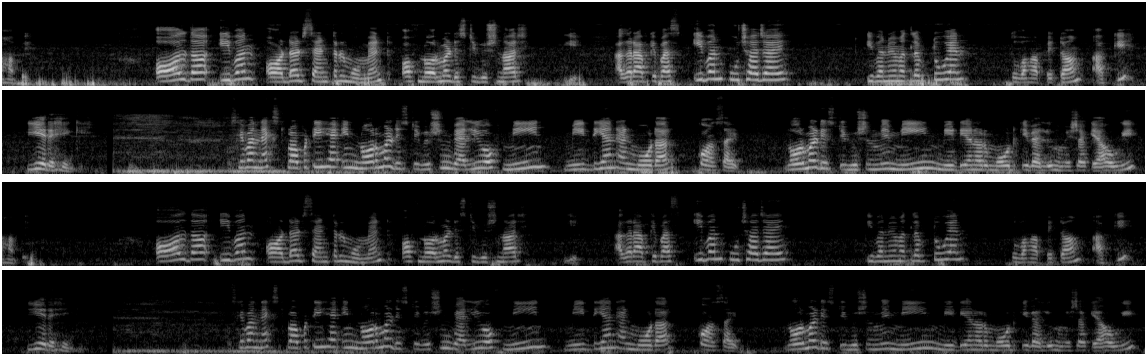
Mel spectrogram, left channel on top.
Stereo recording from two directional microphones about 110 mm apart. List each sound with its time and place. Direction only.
1.5 s a woman's voice: 15° left (ahead or behind)
13.7 s a woman's voice: 5° left (ahead or behind)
